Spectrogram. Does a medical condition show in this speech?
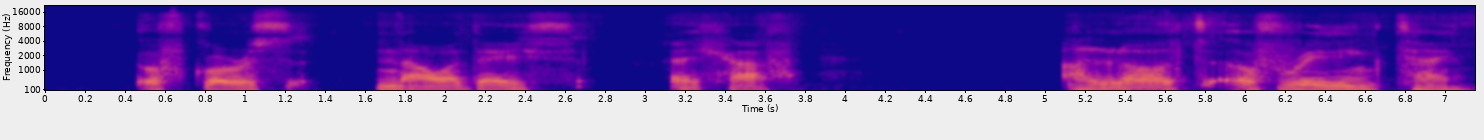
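Yes: ALS.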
